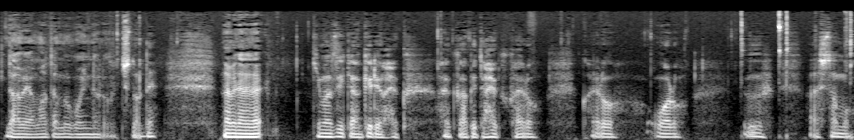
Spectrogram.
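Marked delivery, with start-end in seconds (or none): 2.2-2.6 loud panicked no. Real, not acted. Panicking before piercing.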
